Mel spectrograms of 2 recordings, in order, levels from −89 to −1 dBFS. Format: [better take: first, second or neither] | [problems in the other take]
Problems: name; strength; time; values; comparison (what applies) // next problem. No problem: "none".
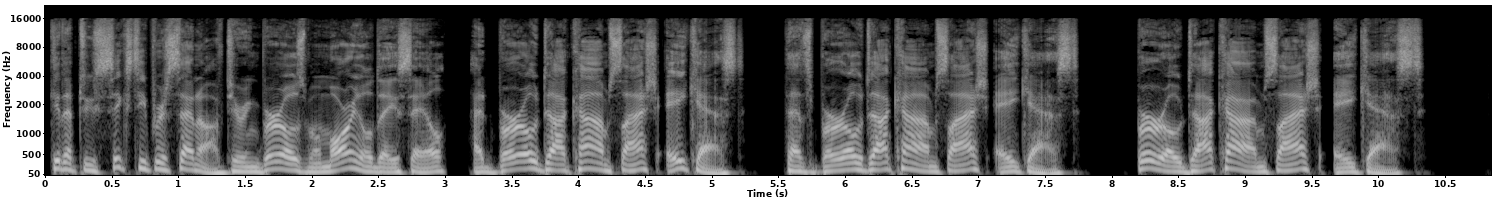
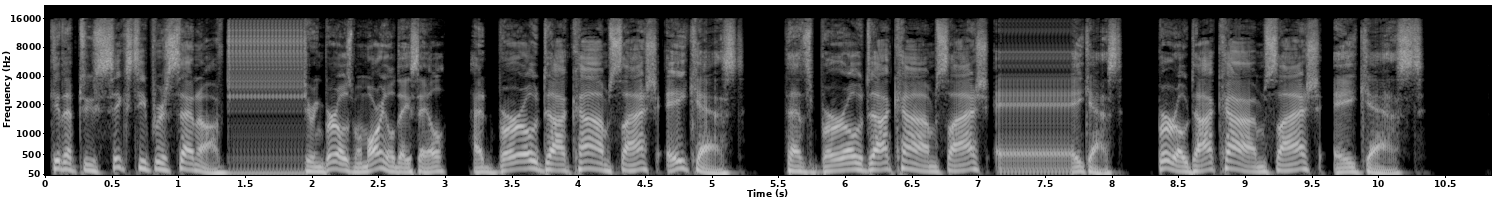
first | audio freezing; at 1.5 s for 0.5 s and at 7 s for 0.5 s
